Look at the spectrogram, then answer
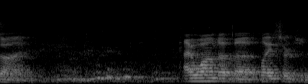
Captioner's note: laughter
